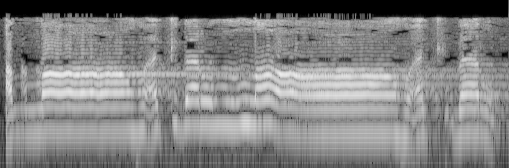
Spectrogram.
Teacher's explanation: Hati-hati pada ra terakhir, tidak boleh tidak bergetar dan tidak boleh pula terlalu banyak getaran.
